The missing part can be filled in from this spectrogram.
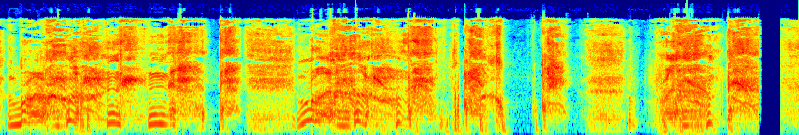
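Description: Bouts of loud, forceful coughing mixed with throat clearing and voiced groans, repeated throughout in a small room.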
